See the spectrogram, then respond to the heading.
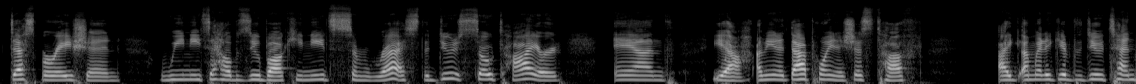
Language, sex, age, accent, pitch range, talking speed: English, female, 20-39, American, 195-235 Hz, 170 wpm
